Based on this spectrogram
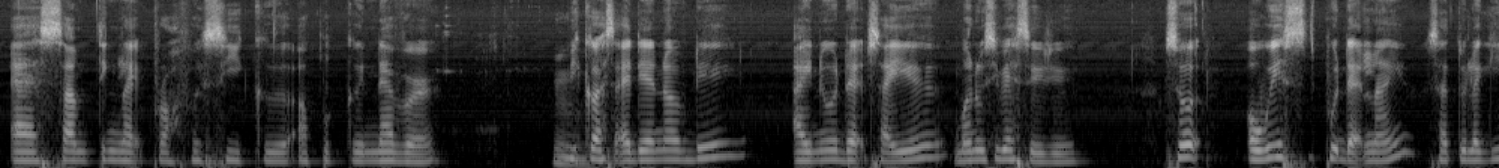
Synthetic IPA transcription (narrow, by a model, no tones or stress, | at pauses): ʔɛsːãmt̪ɪ̃ŋlajk̚pɹɔfəsikʰəʔa̰pəkənɛvəɹ | bikɔsɛʔ̚diɛ̃ndɔfde | ʔajnodɛt̚sajəmanũsiəbiasəd͡ʒu | so | ɔlwesput̚dɛtlãj̃nsat̪ulaɡi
